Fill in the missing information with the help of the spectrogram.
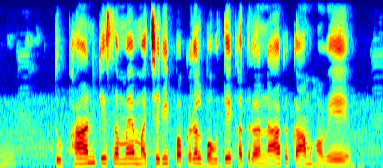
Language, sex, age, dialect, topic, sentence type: Bhojpuri, female, 18-24, Northern, agriculture, statement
